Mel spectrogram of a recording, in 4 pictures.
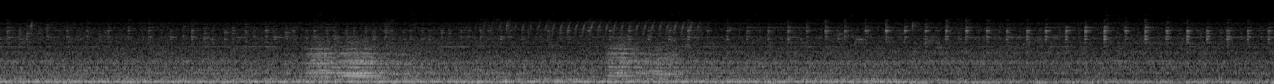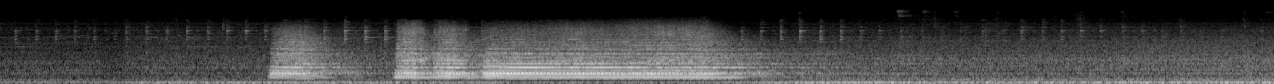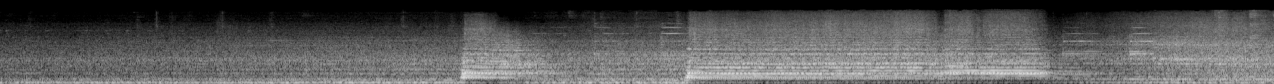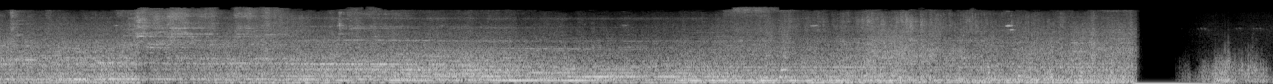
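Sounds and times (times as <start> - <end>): freight train rumble: 0.0 - 50.9
locomotive air horn blasts: 3.1 - 4.1, 6.0 - 6.9, 15.4 - 20.5, 30.1 - 31.2, 32.3 - 36.5.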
